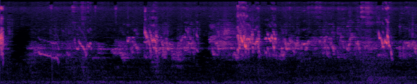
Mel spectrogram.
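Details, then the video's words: Happy budgie giving a short run of bright, squeaky chirps and warbled chatter, the notes rising and falling quickly, with a few louder peaks. "Happy budgie chirping sound"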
